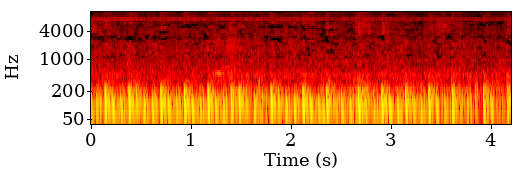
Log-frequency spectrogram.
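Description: A motorcycle engine at a small Thai racing workshop is started and runs with a rough, loud, choppy idle. The exhaust pulses stay steady and close with no clear rising rev.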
